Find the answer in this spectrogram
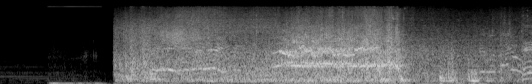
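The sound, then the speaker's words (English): A car being driven to police headquarters in New York breaks into a loud tire squeal and skid after a brief quieter opening, with a harsh roar that swells and then eases near the end. “Freddy drives Superboy to police headquarters in New York.”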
